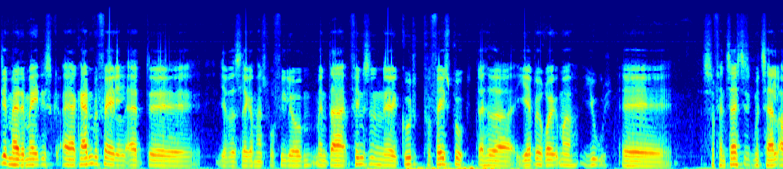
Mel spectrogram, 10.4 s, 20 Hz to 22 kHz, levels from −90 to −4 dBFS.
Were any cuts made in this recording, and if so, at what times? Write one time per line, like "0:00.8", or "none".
0:08.2
0:09.5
